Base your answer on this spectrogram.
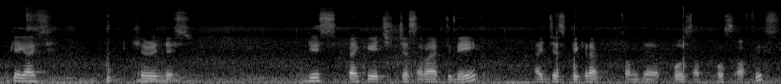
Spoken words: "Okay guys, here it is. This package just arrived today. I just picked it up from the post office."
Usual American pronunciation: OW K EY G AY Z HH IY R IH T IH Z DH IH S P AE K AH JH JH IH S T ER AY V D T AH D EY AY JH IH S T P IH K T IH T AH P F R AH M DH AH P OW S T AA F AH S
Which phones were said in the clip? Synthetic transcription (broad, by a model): OW K EY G AY S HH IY R IH T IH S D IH S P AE K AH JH JH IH S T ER AY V T AH D EY AY JH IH S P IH K IH T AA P F R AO M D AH P OW S T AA F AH S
